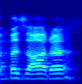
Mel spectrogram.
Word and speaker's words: Buzzotta: This time I have with me Buzzotta. Is that how I pronounce it? You're saying it pretty well, yeah, Buzzotta.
